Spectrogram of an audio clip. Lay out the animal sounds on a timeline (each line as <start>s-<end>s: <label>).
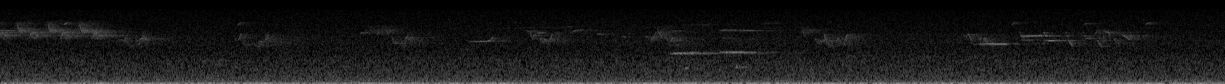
0.0s-0.6s: Black-throated Green Warbler (Setophaga virens)
0.0s-1.3s: Ovenbird (Seiurus aurocapilla)
0.0s-1.7s: Red-eyed Vireo (Vireo olivaceus)
2.1s-12.3s: Red-eyed Vireo (Vireo olivaceus)
4.6s-6.4s: unidentified call
6.3s-8.0s: Black-throated Green Warbler (Setophaga virens)
6.6s-7.8s: Blue Jay (Cyanocitta cristata)
9.7s-11.3s: Hermit Thrush (Catharus guttatus)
